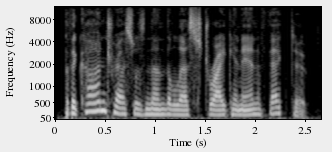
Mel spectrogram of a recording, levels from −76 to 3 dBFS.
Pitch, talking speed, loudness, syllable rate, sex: 165 Hz, 225 wpm, -18 LUFS, 6.3 syllables/s, female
